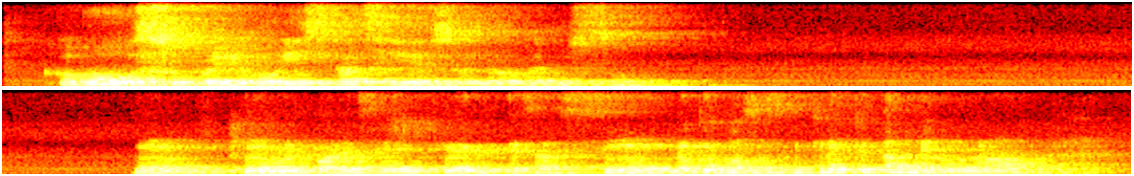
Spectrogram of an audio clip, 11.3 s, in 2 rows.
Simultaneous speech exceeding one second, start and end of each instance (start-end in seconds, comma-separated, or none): none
